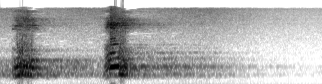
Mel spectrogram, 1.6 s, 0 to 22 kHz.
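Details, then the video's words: Two sharp barks about half a second apart come from a dog left chained in the snow on a March night, 3/3/14, without shelter, the second bark fading into silence. "Dog barking chained out in the snow"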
